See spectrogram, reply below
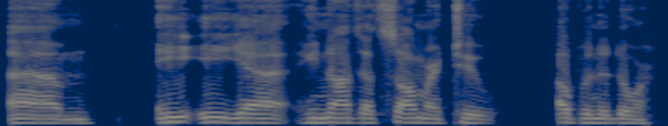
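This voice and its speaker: A man playing a tabletop roleplaying game, chatting casually and asking cautious questions in a halting, word-repeating way. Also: fairly low pitch, little pitch movement, no echo, clean studio sound.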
